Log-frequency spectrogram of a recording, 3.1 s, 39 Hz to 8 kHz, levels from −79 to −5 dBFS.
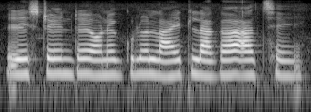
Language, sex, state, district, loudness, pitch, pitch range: Bengali, female, West Bengal, Cooch Behar, -17 LUFS, 230 Hz, 215-240 Hz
